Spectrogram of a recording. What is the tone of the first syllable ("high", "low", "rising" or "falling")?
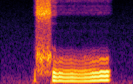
rising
